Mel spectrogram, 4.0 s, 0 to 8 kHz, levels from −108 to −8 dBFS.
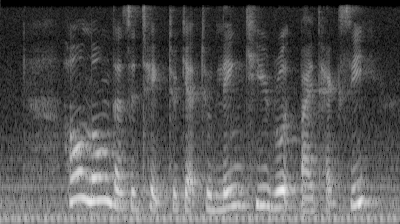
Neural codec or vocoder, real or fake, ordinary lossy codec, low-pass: none; real; none; 7.2 kHz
